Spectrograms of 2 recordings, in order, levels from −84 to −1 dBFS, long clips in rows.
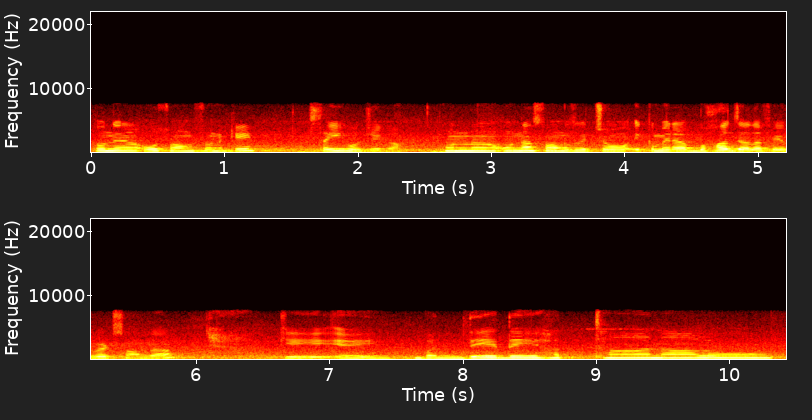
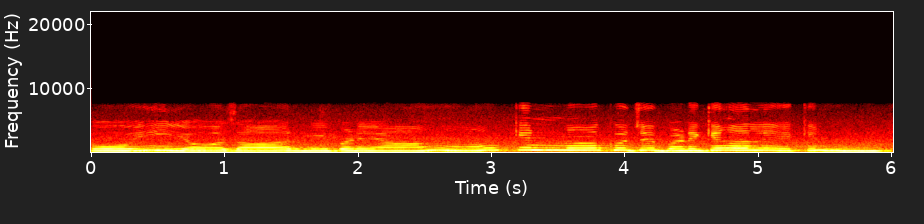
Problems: none marked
